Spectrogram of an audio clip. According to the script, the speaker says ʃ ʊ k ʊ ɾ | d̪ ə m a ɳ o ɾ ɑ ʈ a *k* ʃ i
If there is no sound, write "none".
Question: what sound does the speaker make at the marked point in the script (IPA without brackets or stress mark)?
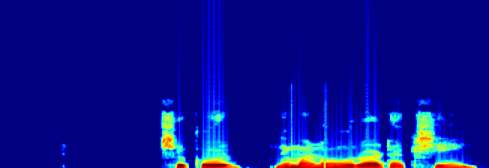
k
